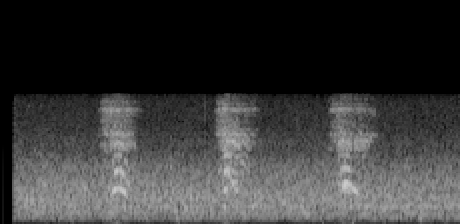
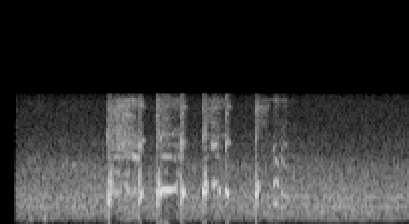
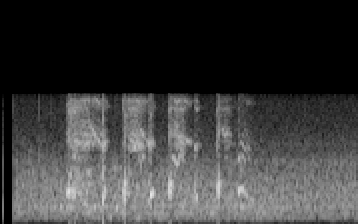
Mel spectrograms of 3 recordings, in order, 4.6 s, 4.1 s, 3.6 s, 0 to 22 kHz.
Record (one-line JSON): {"exhalation_length": "4.6 s", "exhalation_amplitude": 17409, "exhalation_signal_mean_std_ratio": 0.79, "three_cough_length": "4.1 s", "three_cough_amplitude": 28145, "three_cough_signal_mean_std_ratio": 0.52, "cough_length": "3.6 s", "cough_amplitude": 27970, "cough_signal_mean_std_ratio": 0.6, "survey_phase": "alpha (2021-03-01 to 2021-08-12)", "age": "18-44", "gender": "Female", "wearing_mask": "No", "symptom_none": true, "smoker_status": "Never smoked", "respiratory_condition_asthma": false, "respiratory_condition_other": false, "recruitment_source": "REACT", "submission_delay": "2 days", "covid_test_result": "Negative", "covid_test_method": "RT-qPCR"}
